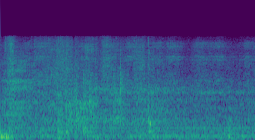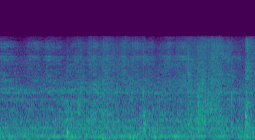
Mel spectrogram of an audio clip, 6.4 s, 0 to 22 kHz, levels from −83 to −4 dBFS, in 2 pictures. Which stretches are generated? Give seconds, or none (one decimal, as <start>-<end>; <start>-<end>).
3.8-5.9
